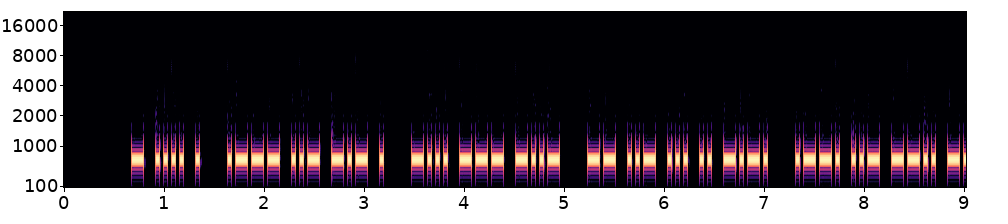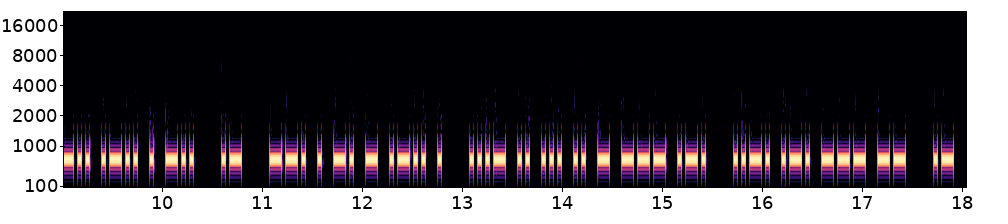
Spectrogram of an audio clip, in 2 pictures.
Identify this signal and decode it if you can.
Morse code, heard as a keyed tone, about 30 wpm, 700 Hz. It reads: THE JUKE BOX MUSIC PUZZLED A GENTLE VISITOR FROM A
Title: Pangram Challenge v2 - 30wpm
